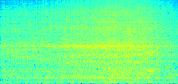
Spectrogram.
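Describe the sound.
Steady drone of a red tractor's engine running, a continuous mid-to-low hum with a faint harmonic whine that holds at an even loudness throughout, with no voices.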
